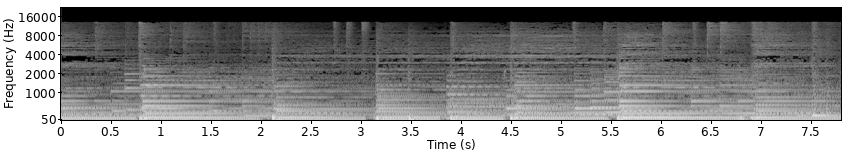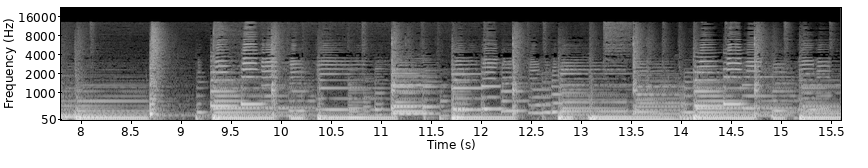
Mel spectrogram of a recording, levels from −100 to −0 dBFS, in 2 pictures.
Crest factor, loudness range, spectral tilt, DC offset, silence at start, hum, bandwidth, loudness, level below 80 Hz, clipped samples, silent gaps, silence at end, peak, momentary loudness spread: 16 dB; 2 LU; -6 dB/octave; under 0.1%; 0 s; none; 13.5 kHz; -21 LUFS; -28 dBFS; under 0.1%; none; 0 s; -4 dBFS; 6 LU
